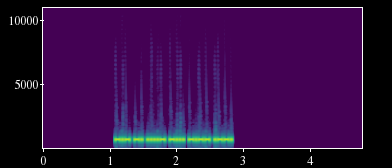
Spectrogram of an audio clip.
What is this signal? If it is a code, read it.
Morse code, heard as a keyed tone, about 50 wpm, 700 Hz. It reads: KN4BYP
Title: USA Call Signs - 6 Characters - Repeated 2x - 50wpm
